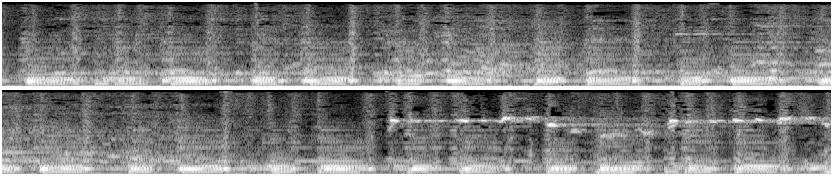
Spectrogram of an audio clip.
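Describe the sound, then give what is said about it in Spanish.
Someone whistles in a hardware store: clear, high whistled notes in a short run near the end, over a dense, steady background. “Bueno, pero ¿qué significa ese silbido, hombre?”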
